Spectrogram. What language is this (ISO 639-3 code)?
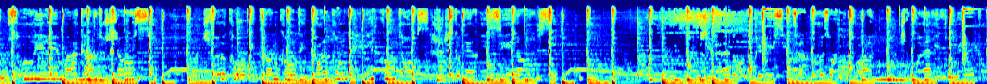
por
